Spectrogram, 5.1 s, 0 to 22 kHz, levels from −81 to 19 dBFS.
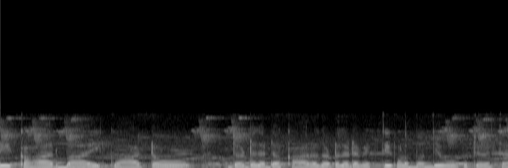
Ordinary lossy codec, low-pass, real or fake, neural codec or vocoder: none; 7.2 kHz; real; none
